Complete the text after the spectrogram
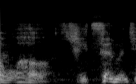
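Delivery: soft, slow, starstruck murmur; slow hushed awe at a rock idol. Retold or imitated. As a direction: breathe his name like meeting a hero. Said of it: "and I go".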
